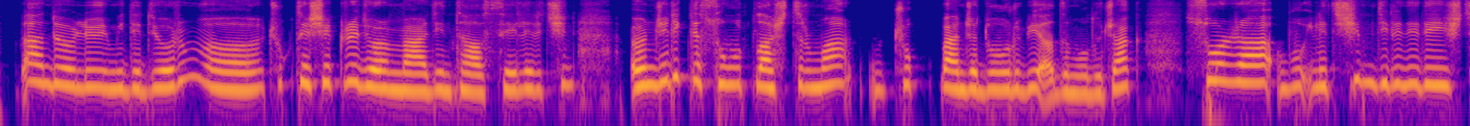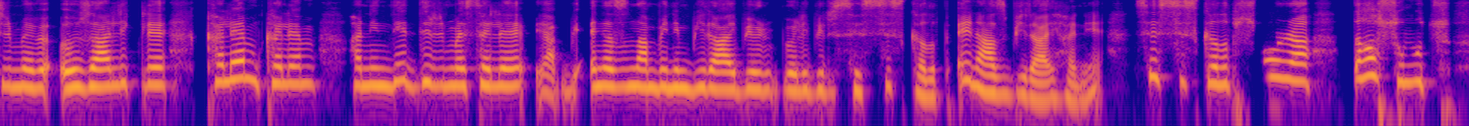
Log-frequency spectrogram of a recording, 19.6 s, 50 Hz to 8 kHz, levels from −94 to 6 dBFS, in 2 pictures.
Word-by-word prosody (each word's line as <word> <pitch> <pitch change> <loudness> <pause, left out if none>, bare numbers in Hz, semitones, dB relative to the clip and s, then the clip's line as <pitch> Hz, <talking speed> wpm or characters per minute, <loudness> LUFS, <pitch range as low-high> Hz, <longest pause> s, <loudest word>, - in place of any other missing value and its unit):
Ben 295 -3 +1
de 275 - -1
öyle 240 -2 0
ümit 225 -1 -3
ediyorum. 235 - -1
Aaa, 220 -2 +1
çok 275 +2 -14
teşekkür 285 0 0
ediyorum 235 -6 +4
verdiğin 205 0 +2
tavsiyeler 210 +2 -1
için. 260 +5 -6 0.4
Öncelikle 300 +6 +3
somutlaştırma, 260 -1 0 0.2
ı 215 - -11
çok 270 0 -10
bence 220 -3 +4
doğru 215 0 -2
bir 235 - +1
adım 190 +3 -3
olacak. 185 +7 -2 0.3
Sonra 295 -8 +3
bu 235 +3 -7
iletişim 275 +5 -3
dilini 270 -1 -3
değiştirme 250 -2 -1
ve 240 - +1
özellikle 255 +3 +3 0.2
kalem 310 +3 +3
kalem, 275 0 -2 0.2
hani, 255 0 0
nedir 285 -1 -2
mesele, 255 0 +1
ya, - - -4
bir 200 -1 -11
en 245 - +2
azından 245 -1 +2
benim 235 -2 +1
1 230 -1 +3
ay, 215 -1 +1
börü 215 -1 -3
böyle, 210 -1 -2
bir 210 -2 -6
sessiz 210 +5 -3
kalıp 170 -4 -5
en 310 -2 0
az 190 -5 +2
1 180 -2 -6
ay, 145 +1 +1
hani, 150 - -8 0.2
sessiz 345 -6 +1
kalıp 270 -2 -1
sonra 335 -4 +2 0.3
daha 375 +2 +6
somut 295 -2 -2
250 Hz, 170 wpm, -21 LUFS, 220-275 Hz, 0.4 s, daha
